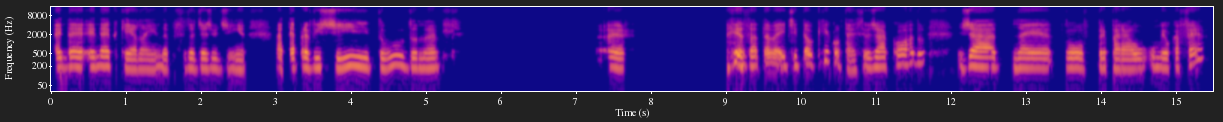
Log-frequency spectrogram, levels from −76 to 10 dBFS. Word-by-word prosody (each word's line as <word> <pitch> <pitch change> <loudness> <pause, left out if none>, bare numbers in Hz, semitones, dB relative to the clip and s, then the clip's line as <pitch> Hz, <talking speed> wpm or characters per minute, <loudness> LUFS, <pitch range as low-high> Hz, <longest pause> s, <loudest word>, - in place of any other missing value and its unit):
ainda 190 +1 +2
é 195 0 +3
ainda 205 +2 +1
é 205 -1 +4
pequena, 170 -3 -2
ainda, 170 +1 -5
precisa 180 +2 -4
de 180 - -4
ajudinha 170 -2 -5 0.4
até 175 +1 +2
pra 190 - +5
vestir 185 +1 +2
tudo, 190 0 -2
né? 180 +1 -3 2.2
É. 185 -3 +2 1.4
Exatamente, 205 - +4
então 210 - +2
o - - -2
que - - -12
que 305 - -2
acontece? 275 - -5
Eu 185 - -2
já 195 +1 +1
acordo, 235 +6 -2 0.4
já, 195 0 +4 0.2
né, 180 -1 0 0.2
vou 185 -1 +2 0.2
preparar 175 -2 -1
o 175 0 -2
o 200 - -9
meu 180 -2 0
café, 225 - -3
185 Hz, 125 wpm, -24 LUFS, 175-200 Hz, 2.2 s, pra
